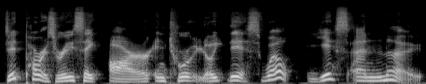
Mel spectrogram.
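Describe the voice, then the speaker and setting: Animated, jokey male co-host. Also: fairly high pitch, measured pace, gravelly, no room sound. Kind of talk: presenting a history show.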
